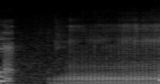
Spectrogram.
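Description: A large dog snoring: one long, rough, fluttering breath that grows steadily louder.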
